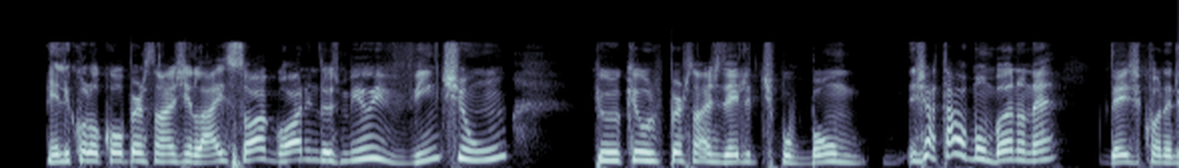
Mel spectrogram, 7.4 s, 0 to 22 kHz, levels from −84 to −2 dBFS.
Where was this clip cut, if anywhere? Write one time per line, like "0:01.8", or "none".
none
